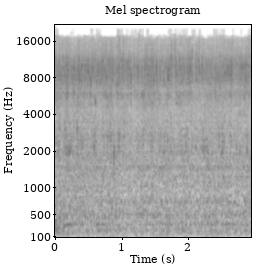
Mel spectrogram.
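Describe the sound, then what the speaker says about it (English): Hot grease bubbles and sizzles in a pan as fish fries, a loud, close, dense and unbroken hiss that holds steady throughout without speech. "So you want your grease bubbling like this."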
